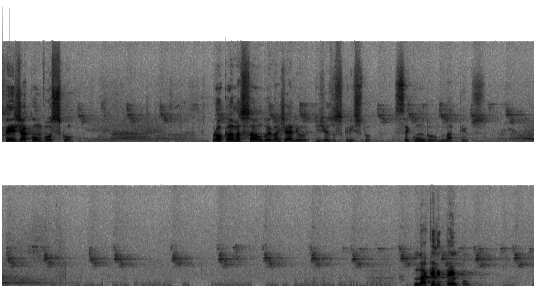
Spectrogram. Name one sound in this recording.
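A man speaks slowly and solemnly through a microphone in a large echoing hall.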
